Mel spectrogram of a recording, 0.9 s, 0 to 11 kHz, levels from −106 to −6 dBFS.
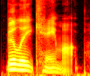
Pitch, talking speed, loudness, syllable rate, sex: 155 Hz, 200 wpm, -18 LUFS, 5.0 syllables/s, female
